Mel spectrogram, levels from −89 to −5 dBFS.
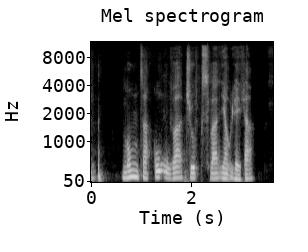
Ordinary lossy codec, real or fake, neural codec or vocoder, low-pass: Opus, 24 kbps; fake; codec, 24 kHz, 1 kbps, SNAC; 10.8 kHz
